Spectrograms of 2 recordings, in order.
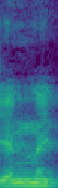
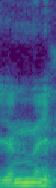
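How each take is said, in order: Both takes have the same delivery.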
